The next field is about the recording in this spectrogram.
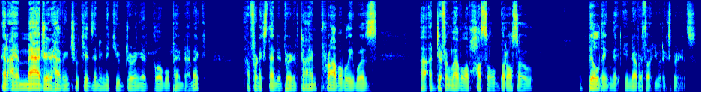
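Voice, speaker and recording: A man's voice: deep voice, brisk, a little mellow, dry recording, studio quality. A man hosting a podcast, chatting casually and making joking asides. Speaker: podcast host. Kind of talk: casual interview chat.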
